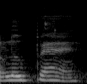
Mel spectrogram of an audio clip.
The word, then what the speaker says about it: Lupin: It's like you saying that, but you're not pronouncing the N. Pan. Lupe. Lupin. Lupin. You're kind of barely touching the N in the back of your neck.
